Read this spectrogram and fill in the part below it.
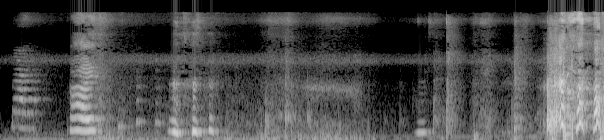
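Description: A young girl talks and squeals playfully close by.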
